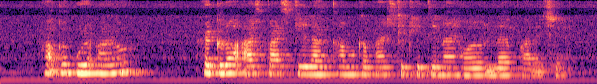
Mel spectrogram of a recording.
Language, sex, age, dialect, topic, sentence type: Maithili, female, 46-50, Angika, agriculture, statement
